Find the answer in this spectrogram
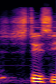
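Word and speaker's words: Stüssy: and is it Stussy? Is that how you pronounce it? Stussy, yeah.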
